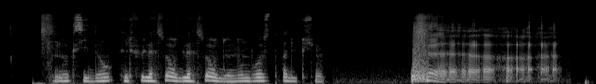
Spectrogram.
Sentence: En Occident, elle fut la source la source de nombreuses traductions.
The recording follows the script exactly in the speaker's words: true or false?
true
